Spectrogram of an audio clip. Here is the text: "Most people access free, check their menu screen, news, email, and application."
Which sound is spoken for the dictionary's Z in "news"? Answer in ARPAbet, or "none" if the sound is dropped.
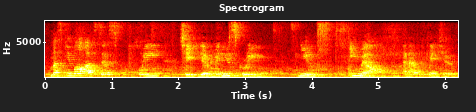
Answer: S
